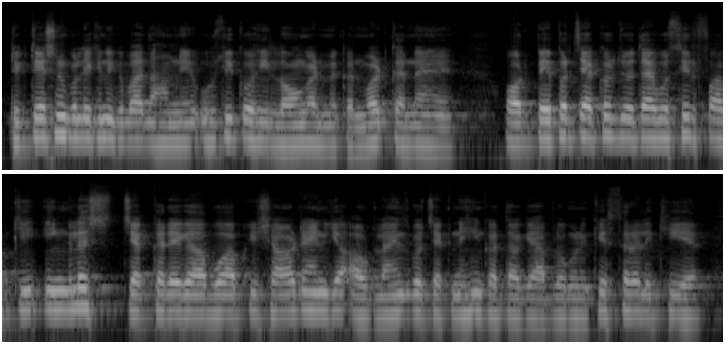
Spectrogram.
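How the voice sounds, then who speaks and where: A man's voice: on the high side, flat delivery, quick pace, warm tone. Man teaching a shorthand lesson. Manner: explanatory, repeats "theek hai ji", mixes English terms into Urdu. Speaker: shorthand instructor. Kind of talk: classroom-style video lesson.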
